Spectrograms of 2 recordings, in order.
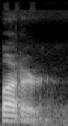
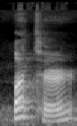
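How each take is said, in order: First: The middle consonant is a soft d sound. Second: The middle consonant is a crisp t sound. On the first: "we say butter" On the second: "like in British English"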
